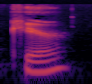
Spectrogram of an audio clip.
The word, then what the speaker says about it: Kirsten: So I asked her how to pronounce it and she said it rhymes with fear. – Oh, okay. So Kier.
